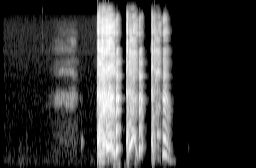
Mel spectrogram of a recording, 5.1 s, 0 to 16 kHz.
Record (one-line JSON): {"cough_length": "5.1 s", "cough_amplitude": 30846, "cough_signal_mean_std_ratio": 0.32, "survey_phase": "beta (2021-08-13 to 2022-03-07)", "age": "18-44", "gender": "Female", "wearing_mask": "No", "symptom_sore_throat": true, "smoker_status": "Never smoked", "respiratory_condition_asthma": false, "respiratory_condition_other": false, "recruitment_source": "Test and Trace", "submission_delay": "2 days", "covid_test_result": "Positive", "covid_test_method": "RT-qPCR", "covid_ct_value": 26.1, "covid_ct_gene": "N gene"}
